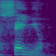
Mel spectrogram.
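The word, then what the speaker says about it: Segno: bien dicho en el pueblito de secno se pronuncia seño seño eh de influencia italiana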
